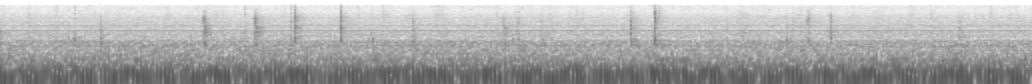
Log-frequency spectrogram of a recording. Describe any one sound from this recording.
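Short menu clicks tick several times.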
